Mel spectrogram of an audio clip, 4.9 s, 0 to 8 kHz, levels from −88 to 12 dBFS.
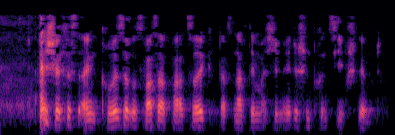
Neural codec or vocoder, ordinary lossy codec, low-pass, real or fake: codec, 16 kHz, 2 kbps, FunCodec, trained on LibriTTS, 25 frames a second; MP3, 24 kbps; 7.2 kHz; fake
